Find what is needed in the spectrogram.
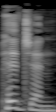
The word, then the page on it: pidgin: American English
